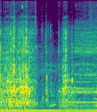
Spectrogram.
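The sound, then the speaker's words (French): Sewing machine whirring and rattling steadily as two women carefully stitch figurines in a craft workshop, a brief run of mechanical stitching with no talk. “Dans l'atelier ce jour-là, deux femmes s'emploient à coudre minutieusement des figurines, un véritable artisanat.”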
